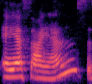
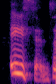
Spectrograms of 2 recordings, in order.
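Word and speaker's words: ASIN: And did I said it wrong. We talked about it before the show. It's ASINs. Is that right? – ASINs.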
